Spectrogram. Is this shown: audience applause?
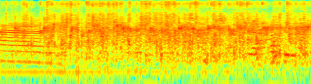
yes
